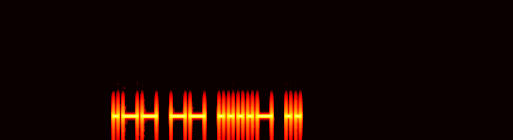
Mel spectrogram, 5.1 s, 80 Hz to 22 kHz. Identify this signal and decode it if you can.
Morse code, heard as a keyed tone, about 25 wpm, 700 Hz. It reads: WM4I
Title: Call Signs Repeated 3x - 25wpm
